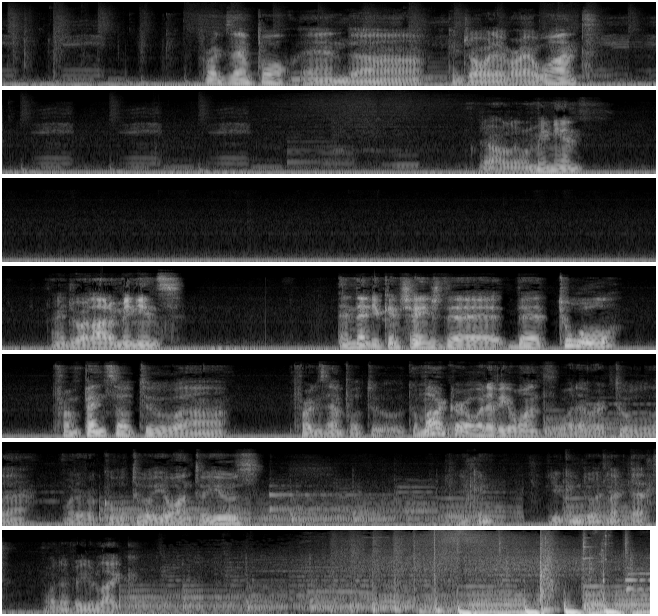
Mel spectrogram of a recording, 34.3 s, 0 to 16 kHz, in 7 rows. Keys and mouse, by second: 1.5 click, 3.1 click, 3.9 click, 4.8 click, 5.7 click, 6.6 click, 7.3 click, 7.7 click, 8.8 click, 9.7 click, 10.6 click, 11.7 click, 12.1 click, 13.4 click, 15.1 click, 15.5 click, 16.2 click, 19.8-22.4 drag, 24.7 click, 25.2 click, 25.6 click, 26.6 click, 27.5 ctrl+z, 27.7 click, 28.9 ctrl+z, 29.0 click, 30.1 click, 30.9 click, 31.5 click, 32.1 middle click, 32.7 s.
